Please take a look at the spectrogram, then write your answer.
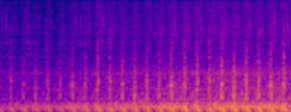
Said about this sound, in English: That's what it sounds like, like you're in a helicopter.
